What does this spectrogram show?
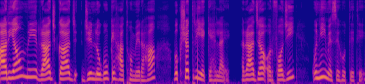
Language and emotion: Urdu, neutral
